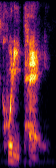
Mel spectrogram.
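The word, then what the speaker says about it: Kwity Paye: Chris in the comments it's quiddy pay okay I heard someone say p a few weeks ago I was like have I been saying it wrong for two or three years now okay I appreciate that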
